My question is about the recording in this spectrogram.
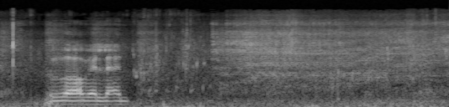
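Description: A man's voice holds one drawn-out syllable for under a second near the start. Under it runs a low wind rumble on the microphone, then a steady hiss from about halfway on.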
